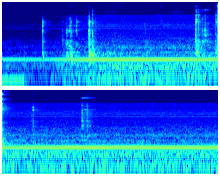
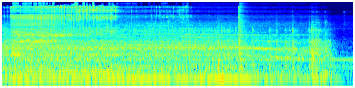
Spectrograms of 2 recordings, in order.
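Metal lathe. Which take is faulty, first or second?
first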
